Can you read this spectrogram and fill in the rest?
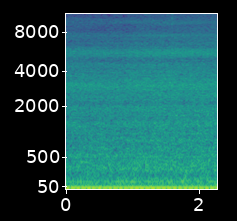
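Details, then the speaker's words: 2006 Honda Odyssey AC blower after cabin air filter change: steady, even rush of air with no rattle or whine; more and colder airflow, earlier noise gone. "si ustedes oyen ya trabaja mucho mejor a más aire más frío yo no soy el ruido que había"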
